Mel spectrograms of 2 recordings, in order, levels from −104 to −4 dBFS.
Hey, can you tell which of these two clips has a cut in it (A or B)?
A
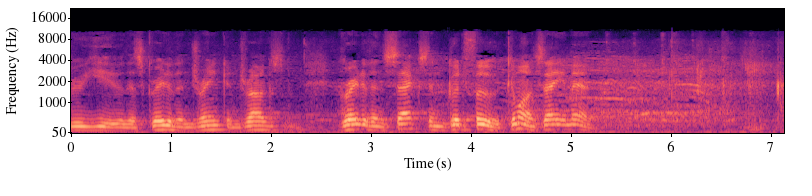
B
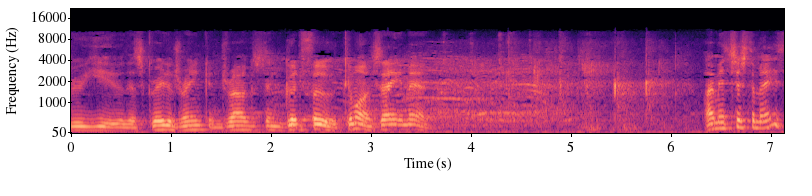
B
